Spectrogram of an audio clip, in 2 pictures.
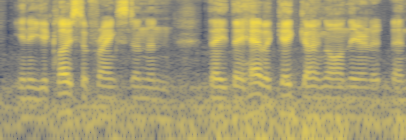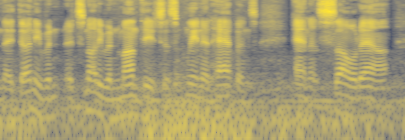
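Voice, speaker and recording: Someone with a New Zealand accent talks at a fairly quick pace with big swings in loudness, audible room echo and noticeable background noise. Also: man. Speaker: stand-up comedian. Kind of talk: casual chat. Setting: in a car.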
